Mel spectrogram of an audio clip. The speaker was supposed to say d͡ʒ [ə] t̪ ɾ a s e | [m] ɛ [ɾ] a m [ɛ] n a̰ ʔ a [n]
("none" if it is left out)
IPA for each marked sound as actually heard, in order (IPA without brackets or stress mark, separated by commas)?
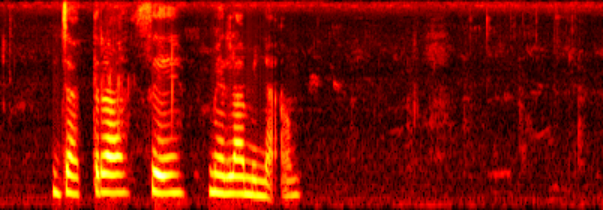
a, m, l, i, m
